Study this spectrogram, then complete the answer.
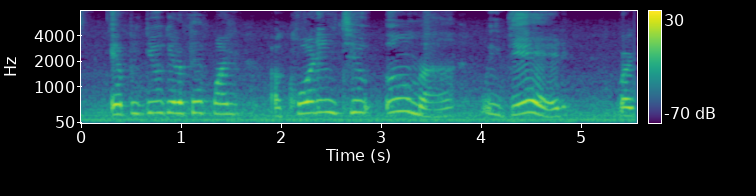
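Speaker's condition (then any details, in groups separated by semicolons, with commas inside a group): Cerebral palsy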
